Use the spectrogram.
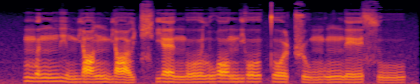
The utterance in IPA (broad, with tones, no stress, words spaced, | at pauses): mə˥nmi˥˩mjɑ˧˥ŋmjɑ˨˩ʊ̯ t͡ɕʰjɛ˥˩n̪o˧˥ʊ̯lwɔ˥n̪jo˥ʊ̯ t̪o˥˩ʊ̯ʈ͡ʂu˨˩mʊ˧˥ŋn̪e˧˥ɪ̯ su˨˩˦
